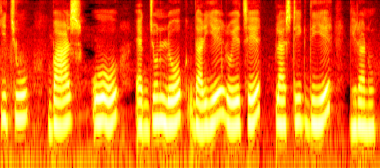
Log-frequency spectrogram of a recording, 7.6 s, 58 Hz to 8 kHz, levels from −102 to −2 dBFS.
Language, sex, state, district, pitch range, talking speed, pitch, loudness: Bengali, female, West Bengal, Cooch Behar, 200-235 Hz, 80 wpm, 215 Hz, -12 LUFS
